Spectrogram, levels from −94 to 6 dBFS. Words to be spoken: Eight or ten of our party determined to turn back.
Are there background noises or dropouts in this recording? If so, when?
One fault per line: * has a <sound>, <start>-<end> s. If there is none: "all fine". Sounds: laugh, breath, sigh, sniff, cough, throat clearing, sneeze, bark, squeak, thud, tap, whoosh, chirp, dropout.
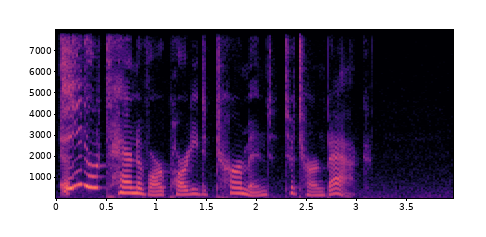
all fine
